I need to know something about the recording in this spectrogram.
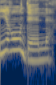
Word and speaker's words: hirondelle: une et wendel une hirondelle un abri un habit un cahier le théâtre le thé je répète un homme regarde et c'est la même chose toujours je prononce pas la lettre h d'accord allez un homme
